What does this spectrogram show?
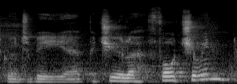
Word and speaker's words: Fortuin: It's going to be Petula Fortuin, pronounce that one?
